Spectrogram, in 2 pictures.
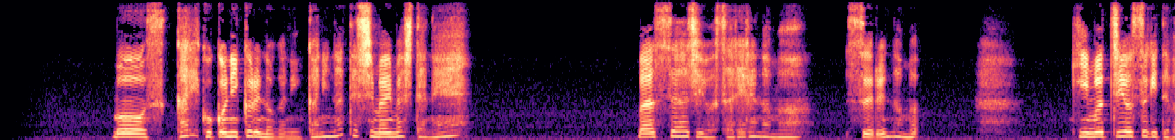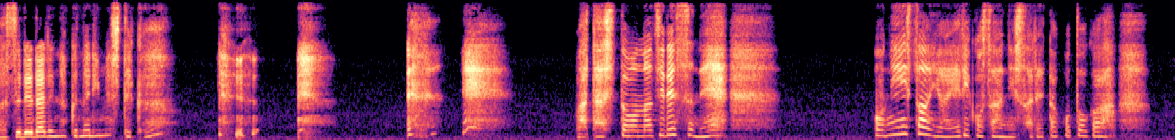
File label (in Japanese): マッサージ研修, ASMR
